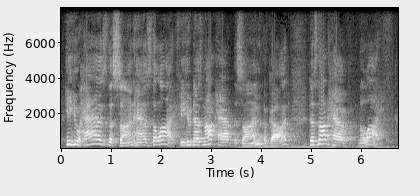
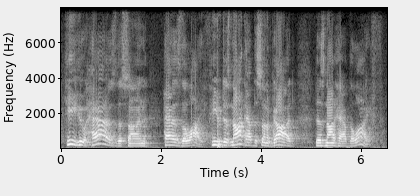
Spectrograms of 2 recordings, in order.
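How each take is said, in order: First: Slow reread, leaning on "has" each time; stress on has. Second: Said in the usual way. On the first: Shown as a demonstration. Preacher rereading verse twelve to the congregation, stressing "has". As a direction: press down on "has", unhurried. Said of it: "I've got to emphasize the word "has" there". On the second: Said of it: "I've got to emphasize the word "has".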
